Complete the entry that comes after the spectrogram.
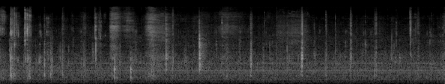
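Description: A person chewing a spoonful of simmered chicken with green onion and paprika, close to a clip-on mic: an uneven run of small wet clicks and crackles, with a faint steady hum underneath.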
